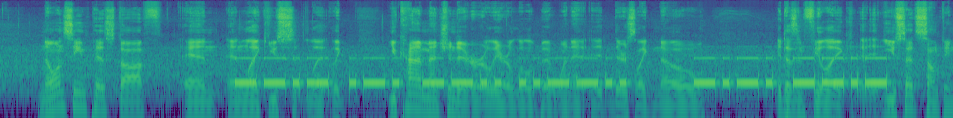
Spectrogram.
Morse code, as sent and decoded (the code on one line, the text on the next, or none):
--.- .-. --.. ..--.. / -.-. --.-
QRZ? CQ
